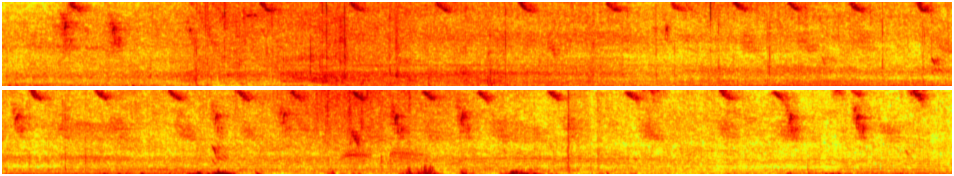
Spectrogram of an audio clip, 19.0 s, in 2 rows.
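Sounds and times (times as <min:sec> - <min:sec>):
small birds chirping: 0:00.5 - 0:19.0.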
